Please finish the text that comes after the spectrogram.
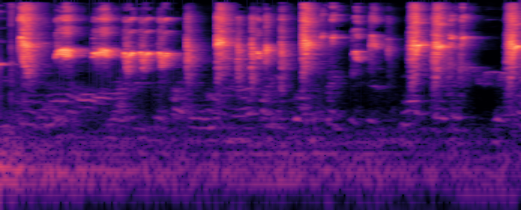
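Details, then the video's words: Long-tailed shrike singing vigorously as a masteran, a tutor recording; fast bursts of high, sharp chirps and short whistled notes, repeated in quick uneven succession with brief gaps, over a faint low hum. "masteran burung cendet gacor ajaib"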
